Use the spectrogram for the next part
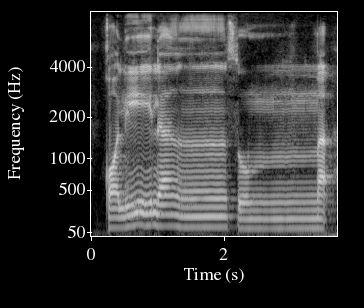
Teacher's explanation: قاف کو موٹا ادا کریں، لی یہ مدہ ہے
